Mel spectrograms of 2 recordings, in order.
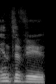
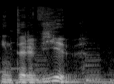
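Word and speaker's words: intervju: it does look like interview to me interview um how do you pronounce it though what is it pronounced this word is actually pronounced interview but interview most sweets pronounce it inter intervie inter inter oh and why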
